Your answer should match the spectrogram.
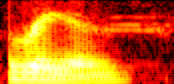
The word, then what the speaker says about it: Reyes: Reyes. – So Williams. – Reyes. – Spell it for me. – R-E-Y-E-S.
